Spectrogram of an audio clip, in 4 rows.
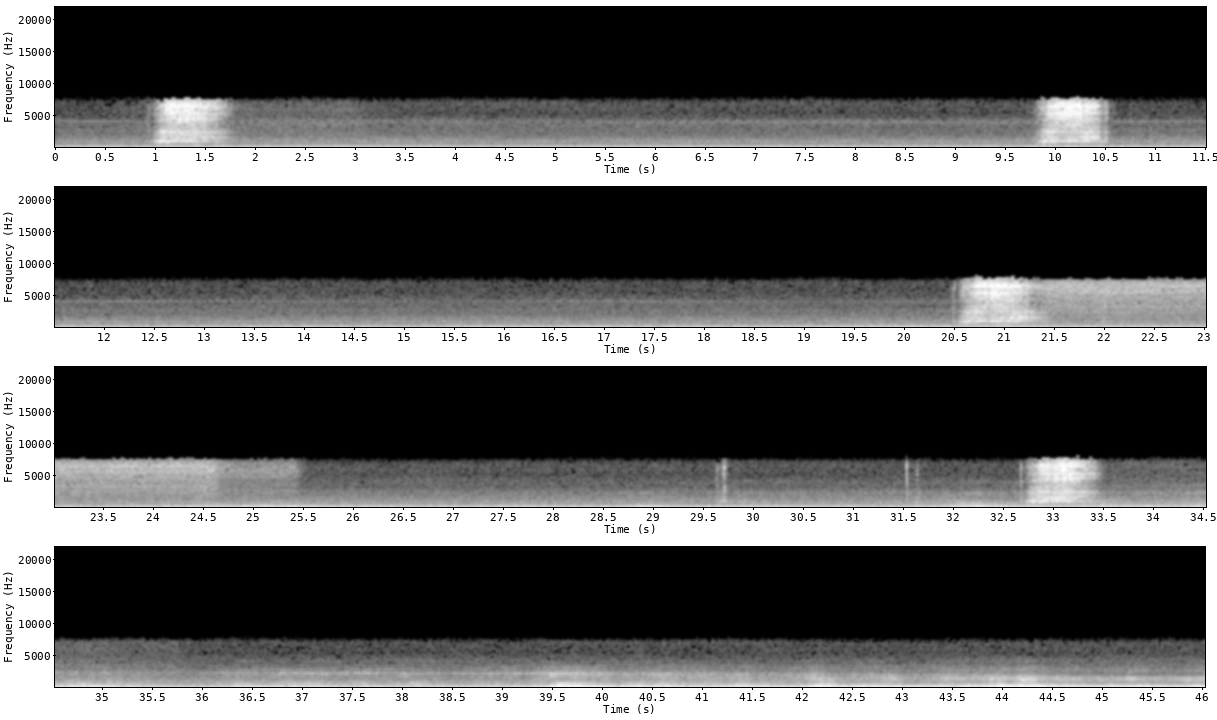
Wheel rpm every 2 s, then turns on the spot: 20, 0, 0, 0, 20, 20, 0, 0, 0, 0, 30, 0, 0, 0, 0, 0, 30, 0, 0, 0, 0, 0, 0.
10-12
